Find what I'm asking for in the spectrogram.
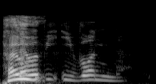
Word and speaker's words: Yvonne: That's how the French would pronounce it. Oui, Yvonne. All right, well, it's better than the Americans. Yvonne. It's like, no, my Yvonne. Name is not supposed to rhyme with yogurt.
